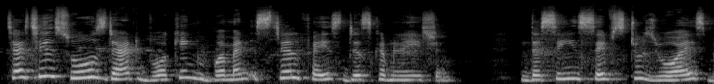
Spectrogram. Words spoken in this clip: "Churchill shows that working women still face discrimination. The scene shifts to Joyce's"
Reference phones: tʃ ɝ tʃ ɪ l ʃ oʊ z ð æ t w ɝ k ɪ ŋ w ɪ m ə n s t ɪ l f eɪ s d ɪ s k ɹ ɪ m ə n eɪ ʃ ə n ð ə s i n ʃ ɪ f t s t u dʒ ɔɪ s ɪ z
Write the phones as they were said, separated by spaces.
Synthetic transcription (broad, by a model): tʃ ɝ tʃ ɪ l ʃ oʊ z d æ t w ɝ k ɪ ŋ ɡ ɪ m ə n s t ɪ l f eɪ s d ɪ s k ɹ ɪ m ə n eɪ ʃ ə n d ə s i n s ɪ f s t u dʒ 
